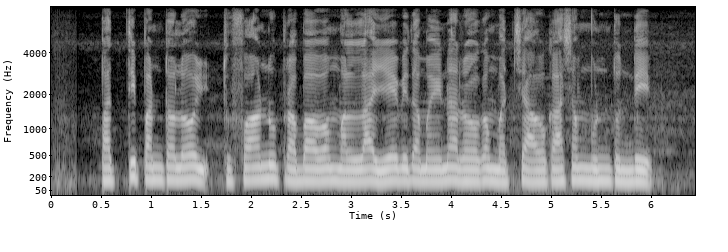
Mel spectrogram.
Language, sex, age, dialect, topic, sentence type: Telugu, male, 18-24, Southern, agriculture, question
